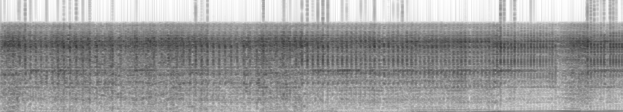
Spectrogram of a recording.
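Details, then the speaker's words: Lifan car engine at idle: fast, even, sharp metallic ticking knock; acoustic diagnosis points to cylinders two and three, with increased smoke and heavy oily plug deposits suggesting worn oil control rings; cause not confirmed. "lifan это проблема штук двигателя делаем диагностику акустическую скота скопом показывает штук во втором-третьем себе не давали"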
